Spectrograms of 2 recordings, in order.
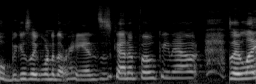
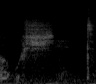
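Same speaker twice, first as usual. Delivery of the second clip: quiet mutter under the breath, quieter. Acting out the Ghost of Christmas Yet to Come: muttering under his breath. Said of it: "under his breath".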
